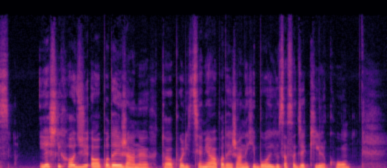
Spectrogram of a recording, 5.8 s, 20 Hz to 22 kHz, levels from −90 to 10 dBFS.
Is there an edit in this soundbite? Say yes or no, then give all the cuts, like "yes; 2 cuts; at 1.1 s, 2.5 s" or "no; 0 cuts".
no; 0 cuts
